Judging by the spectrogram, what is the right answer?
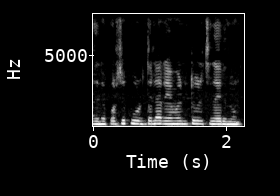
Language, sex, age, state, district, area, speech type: Malayalam, female, 18-30, Kerala, Palakkad, rural, spontaneous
